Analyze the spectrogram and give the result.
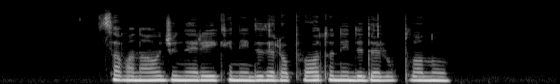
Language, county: Lithuanian, Vilnius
